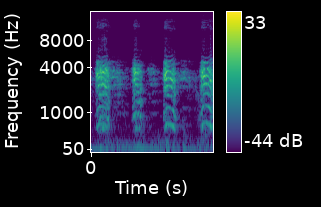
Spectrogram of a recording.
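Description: Black Skimmer giving four harsh, nasal, barking notes, evenly spaced about every half second, with nothing else heard.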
